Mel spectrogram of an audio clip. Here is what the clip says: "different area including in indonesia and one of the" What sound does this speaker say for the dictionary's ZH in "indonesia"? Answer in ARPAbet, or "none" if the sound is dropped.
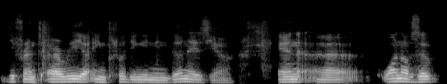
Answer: Z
